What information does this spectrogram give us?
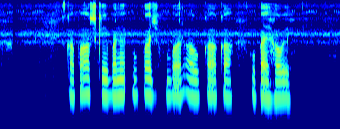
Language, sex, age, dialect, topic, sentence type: Chhattisgarhi, male, 51-55, Eastern, agriculture, question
